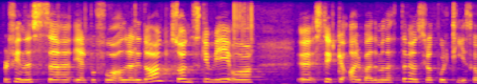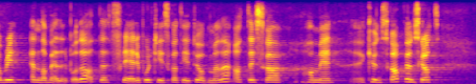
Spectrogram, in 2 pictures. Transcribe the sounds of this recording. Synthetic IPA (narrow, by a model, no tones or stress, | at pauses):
fɔɖɛfɪnːəsjɛlpːɔfoːʔɑ̰lːəɾeːd̪əɪd̪ɑːɡsɔœnskəɾʋɪɔ | st̪ʏɾkəʔɑɾbæɪd̪əmɛd̪ɛt̪ːəʋɪœnskəɾɑt̪̚pʰʊlɪt̪ʰiːəskɑlbliːʔɛnd̪ɑbeːd̪ɾəpʰɔd̪ɛɑ̰t̪̚d̪ɛfleːɾəpʰʊlɪt̪ʰiːəskɑɑːt̪ʰiːɔjɔbːəmɛd̪ɛʔɑ̰t̪̚d̪ɛskɑɦɑːmeːɾ | kʰʉnskɑːpʋɪœnskəɾɑt̪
